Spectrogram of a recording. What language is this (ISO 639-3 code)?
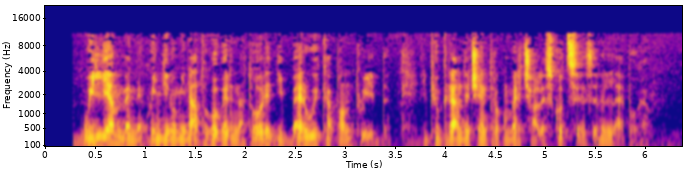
ita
